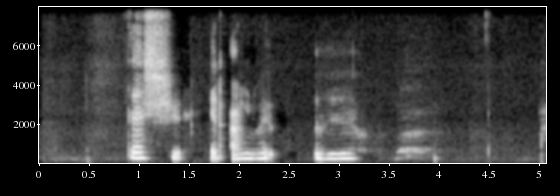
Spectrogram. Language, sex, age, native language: Icelandic, male, 8, Icelandic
